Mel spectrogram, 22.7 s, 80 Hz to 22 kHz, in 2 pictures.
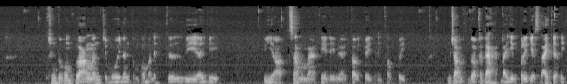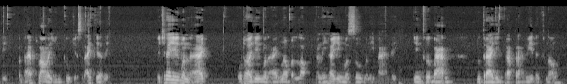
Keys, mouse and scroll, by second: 0.3 middle click, 1.1-1.6 scroll down 2, 1.6-3.3 scroll up 7, 3.4-4.2 scroll down 1, 4.2-4.8 scroll down 5, 5.0 middle click, 8.2 middle click, 9.2 middle click, 10.1 ctrl+q, 10.5 ctrl+click, 10.7-13.1 ctrl+q, 14.1 ctrl+q, 19.8 Escape.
